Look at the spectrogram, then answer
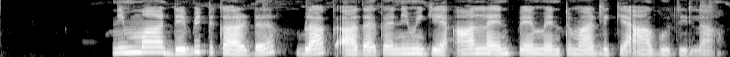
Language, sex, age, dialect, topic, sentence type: Kannada, female, 41-45, Coastal/Dakshin, banking, statement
